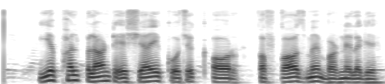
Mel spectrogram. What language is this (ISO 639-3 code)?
urd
